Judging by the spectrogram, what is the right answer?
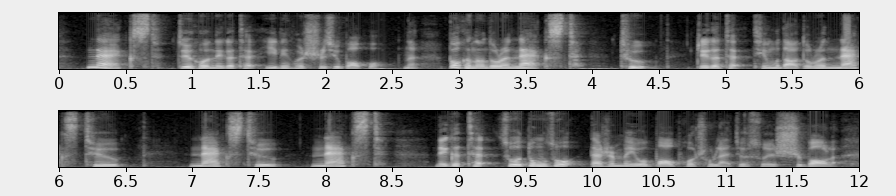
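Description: Lively intonation carries the speech at a moderate pace over a very clean recording with a silent background. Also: man, fairly high pitch for a man. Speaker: English teacher. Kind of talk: lecture. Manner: animated.

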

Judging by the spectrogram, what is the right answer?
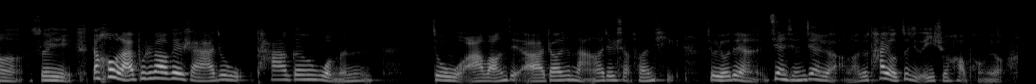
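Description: This woman has an ordinary speaking voice, medium in pitch, at a moderate pace. Her intonation is lively and her loudness swings widely. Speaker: podcast host. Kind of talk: casual chat.

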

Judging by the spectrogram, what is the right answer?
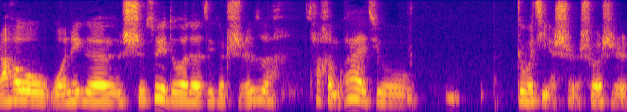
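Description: A woman speaks at a medium pitch and a moderate pace, her tone dark and mellow. Her intonation is fairly even, broken by long, frequent pauses. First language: Mandarin Chinese. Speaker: English teacher hosting live stream. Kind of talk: live stream talk. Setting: live stream. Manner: hesitant, many fillers.

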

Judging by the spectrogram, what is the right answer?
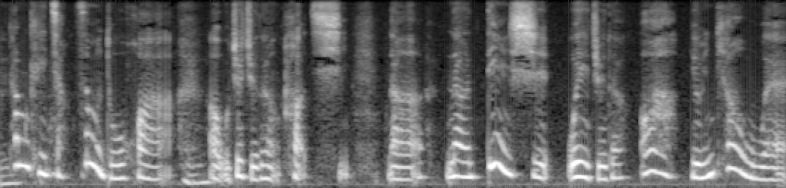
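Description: In a Hakka accent, a woman speaks with a dark, mellow tone at a fairly high pitch. She keeps a fairly slow pace. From Taiwan. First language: Hakka (speaking Chinese). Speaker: radio host. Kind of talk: interview.

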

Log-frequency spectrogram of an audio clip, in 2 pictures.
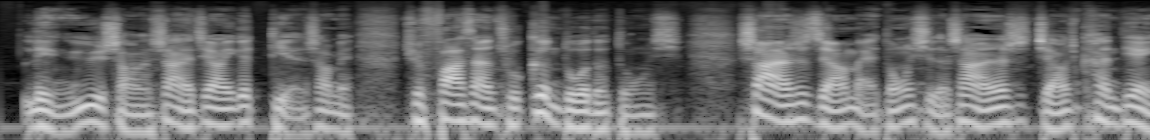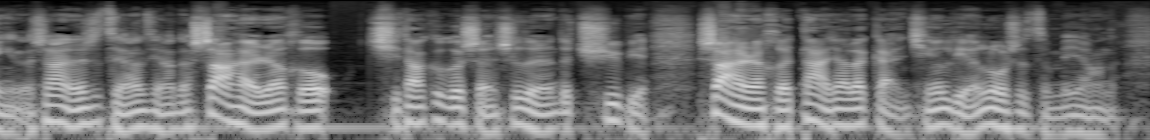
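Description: A man's fairly low voice rushes along at a very fast pace. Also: ordinary pitch variation. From Shanghai, China. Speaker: stand-up comedian. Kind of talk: casual chat; stand-up.

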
